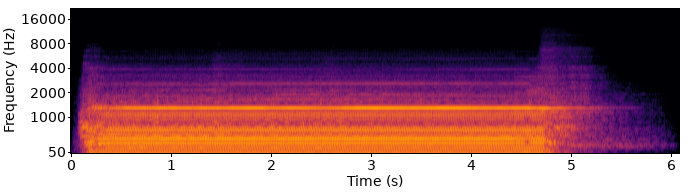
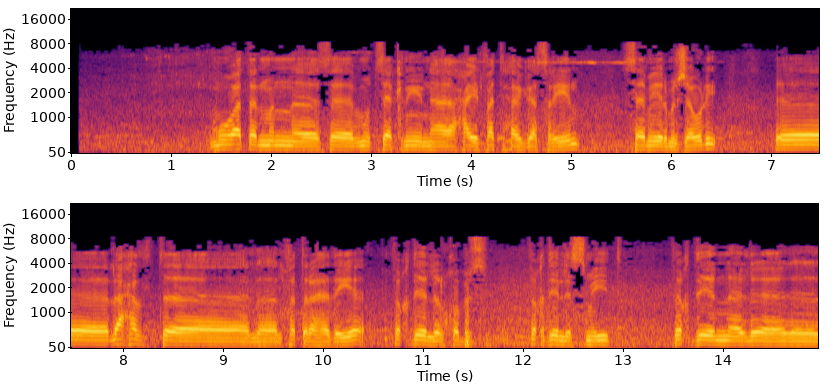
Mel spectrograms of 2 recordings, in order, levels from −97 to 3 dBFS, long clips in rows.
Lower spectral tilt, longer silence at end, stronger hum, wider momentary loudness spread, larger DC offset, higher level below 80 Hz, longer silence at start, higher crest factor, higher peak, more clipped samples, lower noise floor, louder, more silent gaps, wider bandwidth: first, -11 dB/octave vs -5.5 dB/octave; first, 0.95 s vs 0 s; neither; second, 4 LU vs 16 LU; second, under 0.1% vs 0.1%; first, -32 dBFS vs -42 dBFS; about the same, 0.1 s vs 0.1 s; about the same, 10 dB vs 12 dB; second, -10 dBFS vs 0 dBFS; neither; first, -62 dBFS vs -32 dBFS; second, -20 LUFS vs -13 LUFS; neither; second, 4.4 kHz vs 8.8 kHz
